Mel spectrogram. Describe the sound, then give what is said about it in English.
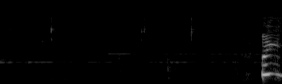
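A few faint, sharp clicks of platform high-heeled shoes on a hard floor as someone walks, unevenly spaced across a couple of seconds, before a voice suddenly breaks in loudly at the end. “Oh, you got high heels on. I can hear it.”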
